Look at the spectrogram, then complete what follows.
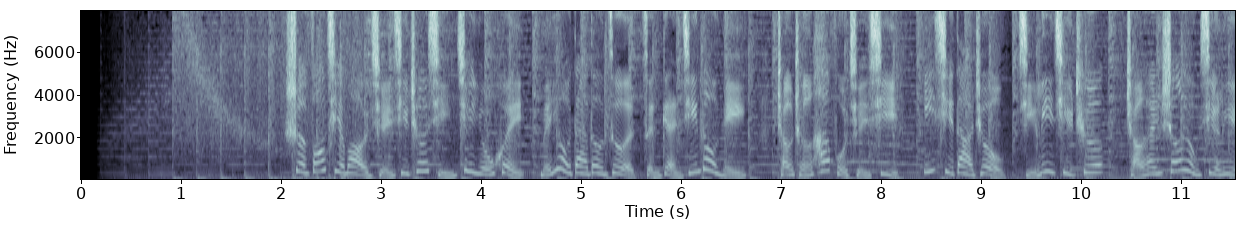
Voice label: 女4-促销, 女; 顺丰汽贸

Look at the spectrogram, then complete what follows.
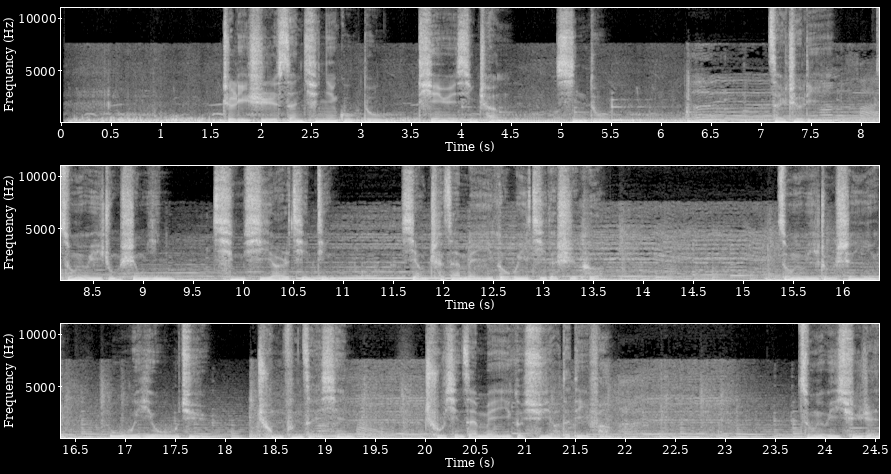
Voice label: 男 专题 平静走心; 新都区形象

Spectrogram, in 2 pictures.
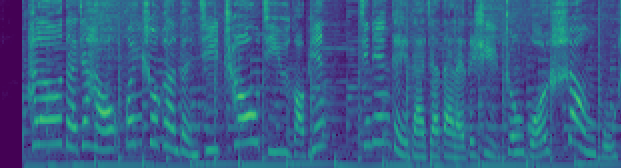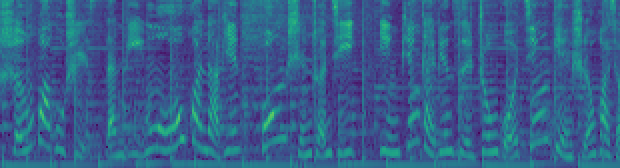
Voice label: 女 超级预告片; 飞碟说

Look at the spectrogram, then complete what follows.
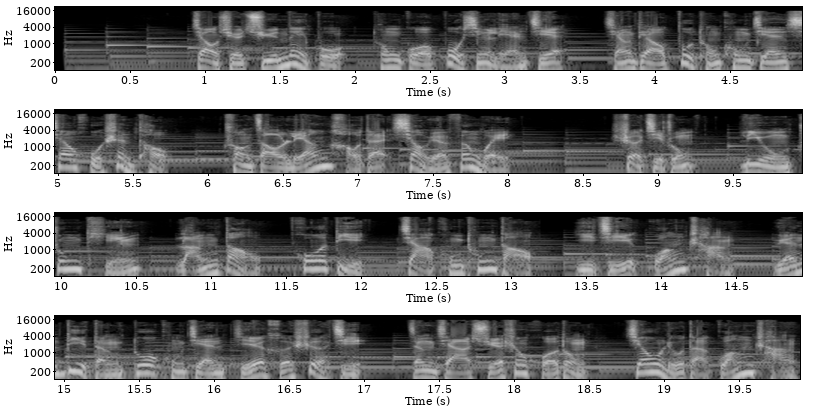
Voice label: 男 项目介绍 小学; 辛岭

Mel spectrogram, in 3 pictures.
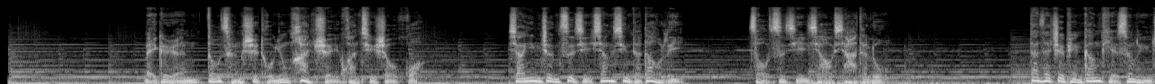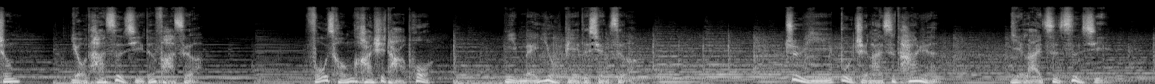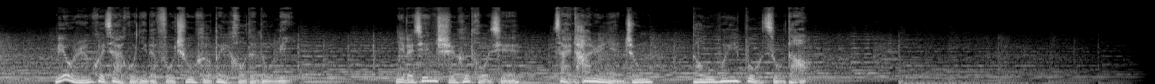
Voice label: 男 旁白 坚定，年轻; 人才微电影

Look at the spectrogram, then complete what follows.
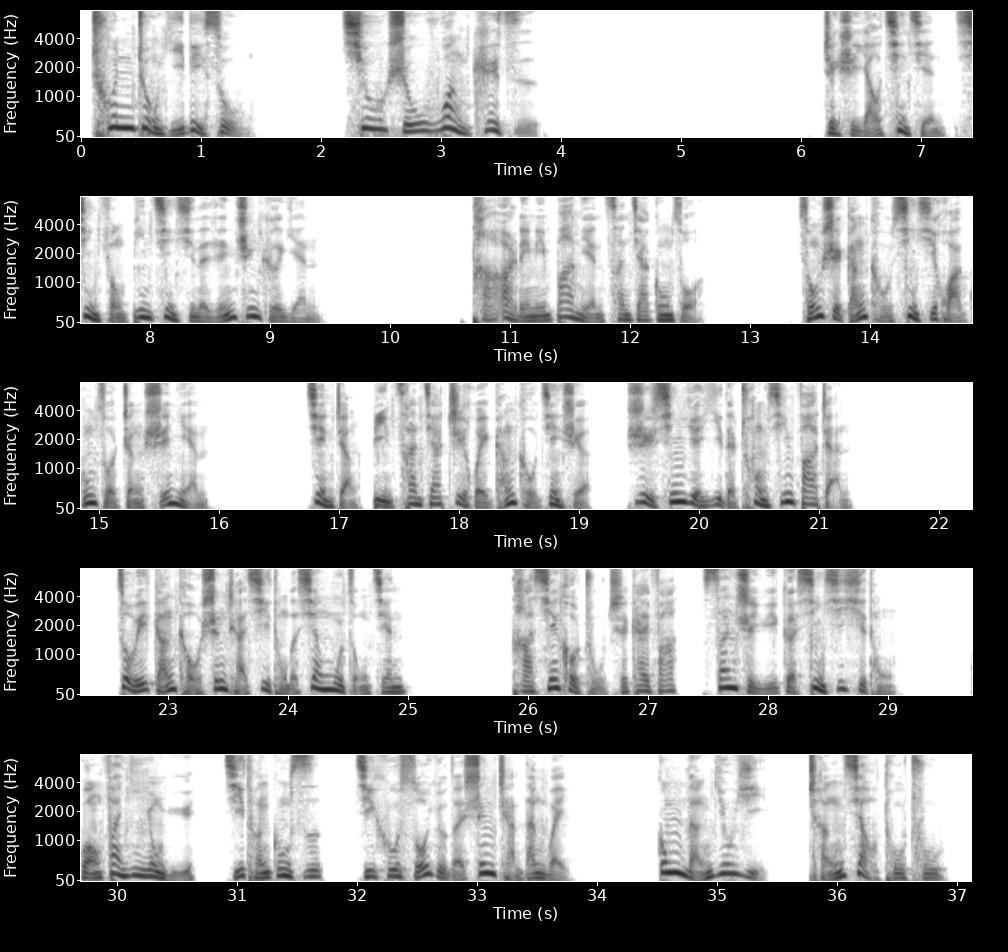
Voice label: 男96-专题-专题（人物）

